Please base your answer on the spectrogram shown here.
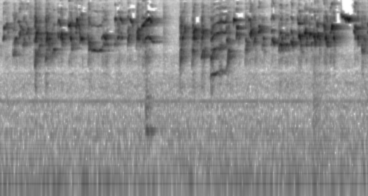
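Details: Young European goldfinch practising its song: rapid, tinkling twitters and chirps at a high pitch pour out in dense bursts, with a brief pause around the second mark before the warbling resumes.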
